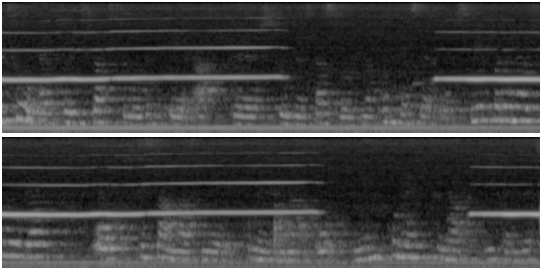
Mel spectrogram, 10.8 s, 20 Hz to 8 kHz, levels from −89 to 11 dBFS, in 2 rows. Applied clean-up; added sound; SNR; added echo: none; Wind instrument, woodwind instrument; -4 dB; reverberation time 1.1 s.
